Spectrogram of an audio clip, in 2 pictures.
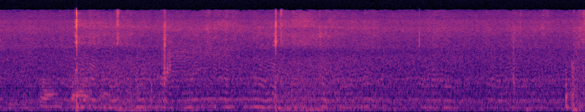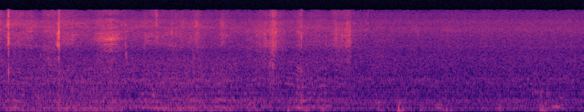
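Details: Honey bees buzzing while hives are split, with a queen cell in the splits: a dense, low hum with a fuzzy band beneath, broken by scattered sharp clicks and knocks from handling the equipment.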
